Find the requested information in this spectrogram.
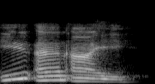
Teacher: The A is gone and the D is gone.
